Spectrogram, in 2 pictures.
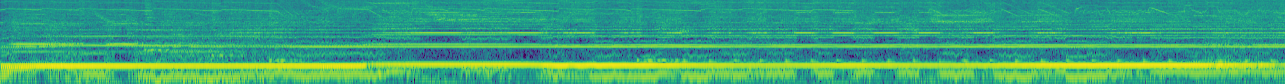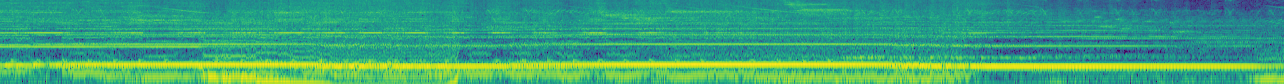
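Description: Layered experimental electronic drone music: several sustained synthesizer-like tones held steady at once. About two-thirds of the way in, a pitch slides down into a deep low tone that lasts about two seconds.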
